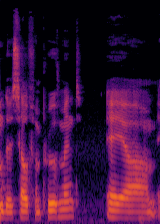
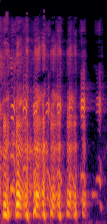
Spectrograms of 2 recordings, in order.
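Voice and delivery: witch cackle; 5 semitones higher, 7 dB louder than usual. Acted. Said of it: "C'est mon rire de sorcière".

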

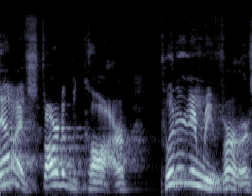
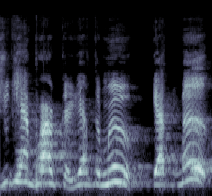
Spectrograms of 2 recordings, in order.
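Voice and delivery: insistent, higher-pitched mock yell; retold screaming; 6 semitones higher, 3 dB louder than usual. Lady at the window to the driver, retold screaming. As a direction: imitate her ordering you off, high-pitched. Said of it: "she's screaming at the top of her lungs".

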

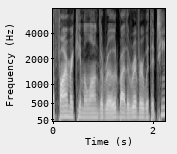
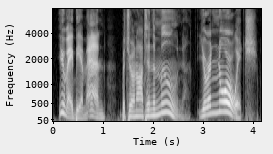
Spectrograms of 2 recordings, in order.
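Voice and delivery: emphatic contradiction; 3 semitones higher, 6 dB louder than usual. Acted. Magistrate setting the prisoner straight, emphatic. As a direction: correct him firmly, stretching the last words.

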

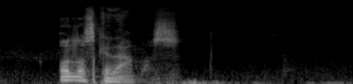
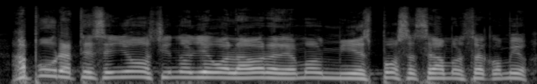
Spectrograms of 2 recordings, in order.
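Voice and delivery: fast, mock-fretful rush; impatient pleading; 9 dB quieter, faster than usual. Abraham worried about his wife, rushed and fretful. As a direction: hurry the words out anxiously.

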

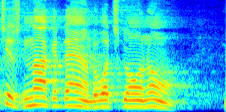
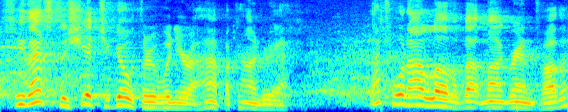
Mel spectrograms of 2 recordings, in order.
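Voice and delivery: ordinary delivery

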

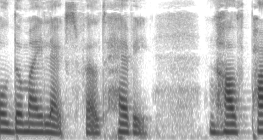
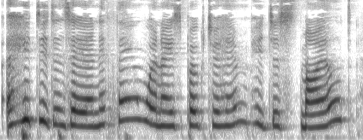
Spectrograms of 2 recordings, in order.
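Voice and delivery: put-on much higher, chirpy young teacher; cheerful and chatty, unaware of anything wrong; teacher gushing brightly to the mother; 9 semitones higher, 4 dB louder than usual.

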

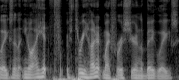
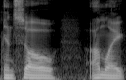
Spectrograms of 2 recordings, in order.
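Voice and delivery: ordinary delivery

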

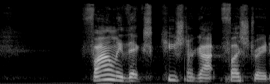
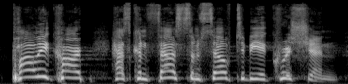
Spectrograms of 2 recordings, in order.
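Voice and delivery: much higher and louder proclamation; crying out to crowd; 9 semitones higher, 8 dB louder than usual. Retold or imitated. Angry ruler calling to the crowd, loud. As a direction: announce it to the whole arena. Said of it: "the ruler cried out to the crowd".

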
